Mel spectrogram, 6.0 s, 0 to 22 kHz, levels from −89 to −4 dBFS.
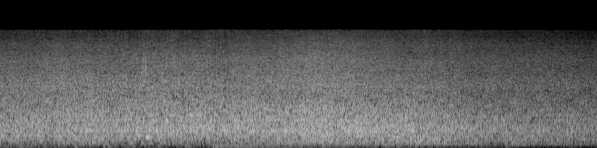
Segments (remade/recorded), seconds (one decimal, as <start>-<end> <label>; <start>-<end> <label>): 0.0-0.9 recorded; 0.9-2.3 remade; 2.3-6.0 recorded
